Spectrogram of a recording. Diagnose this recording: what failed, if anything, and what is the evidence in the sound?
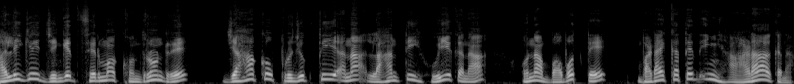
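The fault sits in sample-format conversion: a crude rate conversion from 0.0 to 5.28 s. Through that stretch the speech carries a gritty, inharmonic fizz that rises with louder and brighter sounds, sitting roughly 30 dB under the signal, and it stops at 5.28 s. Samples were dropped by nearest-neighbour picking rather than filtered, which fits a 48 kHz to 44.1 kHz change. Unlike clipping, the added tones aren't harmonics of the sound, and they track level rather than flattening peaks.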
